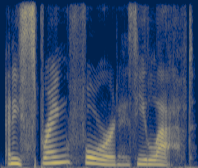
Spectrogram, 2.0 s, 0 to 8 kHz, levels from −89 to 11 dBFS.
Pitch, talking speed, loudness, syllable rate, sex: 225 Hz, 210 wpm, -19 LUFS, 4.8 syllables/s, female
